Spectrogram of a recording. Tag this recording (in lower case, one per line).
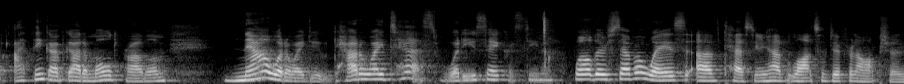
speech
